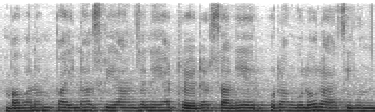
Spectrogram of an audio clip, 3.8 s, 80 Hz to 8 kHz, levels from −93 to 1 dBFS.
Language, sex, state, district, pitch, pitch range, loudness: Telugu, female, Telangana, Komaram Bheem, 195 Hz, 195-205 Hz, -15 LUFS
